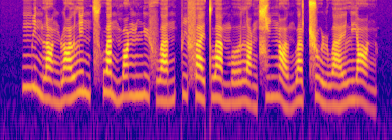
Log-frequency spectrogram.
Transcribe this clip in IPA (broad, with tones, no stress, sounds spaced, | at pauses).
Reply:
m i˥˩ n l ɑ˨˩ ŋ ɻ ɑ˧˥ ʊ̯ l i˥˧ n t͡sʰ w a˥˩ n m ɑ˥ ŋ n̪ y˥˩ f w a˧˥ n p i˥˧ f a˥˧ ɪ̯ t̪ w ä˥˩ m o˧˥ ʊ̯ l ɑ˨˩ ŋ ɕ i˥ ŋ ɑ˨˩ ʊ̯ n̪ w ä˥˧ ʈ͡ʂ u˥˩ ɻ w a˧˥ ɪ̯ l j ɑ˥˩ ŋ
